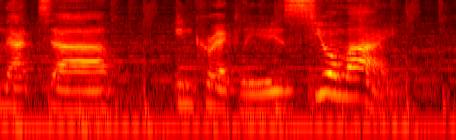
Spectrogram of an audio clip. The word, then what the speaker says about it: siomai: However, it is pronounced siomai, according to Wikipedia. So I was pronouncing that incorrectly. It is siomai.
